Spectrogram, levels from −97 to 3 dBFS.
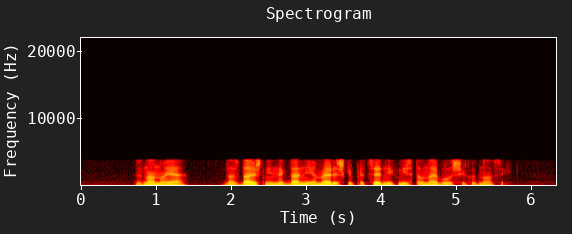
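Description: At 5.17 s there are bit errors on a digital phone line. A few flipped bits in the G.711 A-law stream, at a very low rate of roughly one in a thousand, each corrupted one sample. Unlike packet loss, nothing drops out, and the speech around the errors is untouched.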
